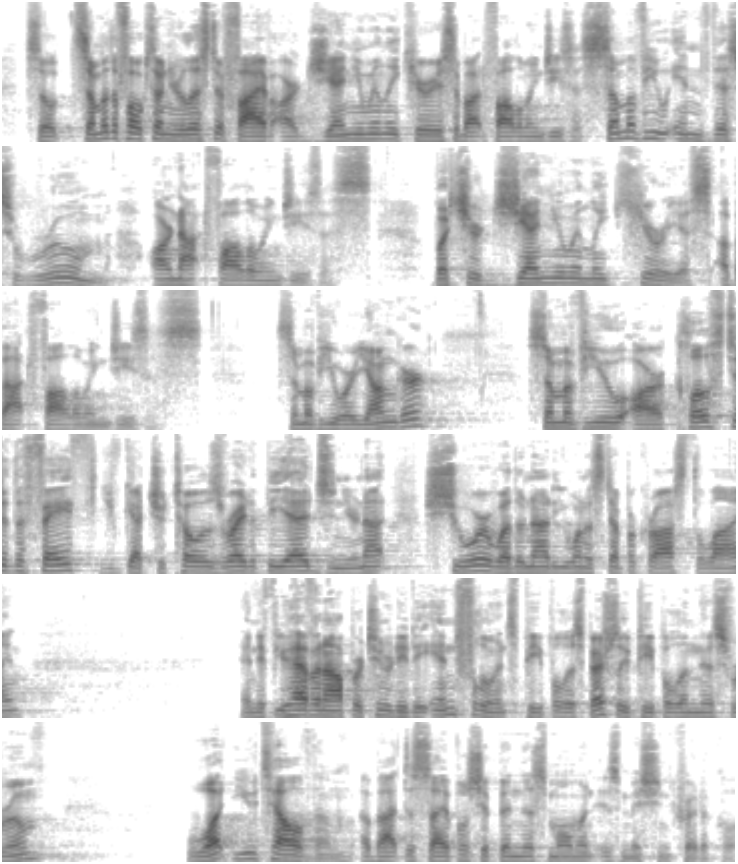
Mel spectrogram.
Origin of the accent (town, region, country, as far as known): United States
